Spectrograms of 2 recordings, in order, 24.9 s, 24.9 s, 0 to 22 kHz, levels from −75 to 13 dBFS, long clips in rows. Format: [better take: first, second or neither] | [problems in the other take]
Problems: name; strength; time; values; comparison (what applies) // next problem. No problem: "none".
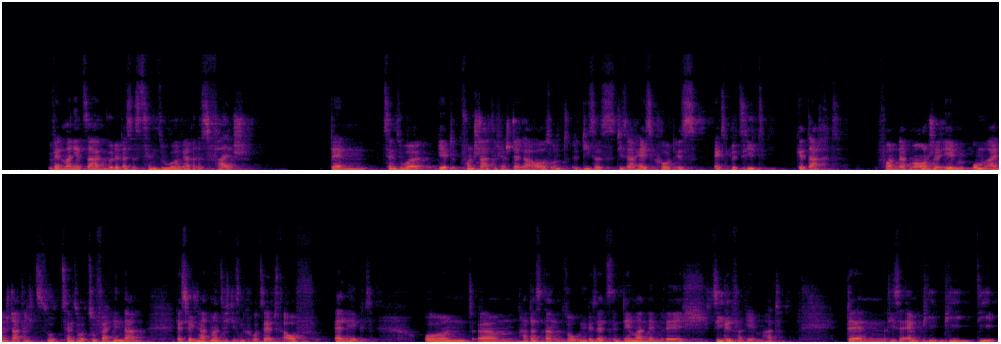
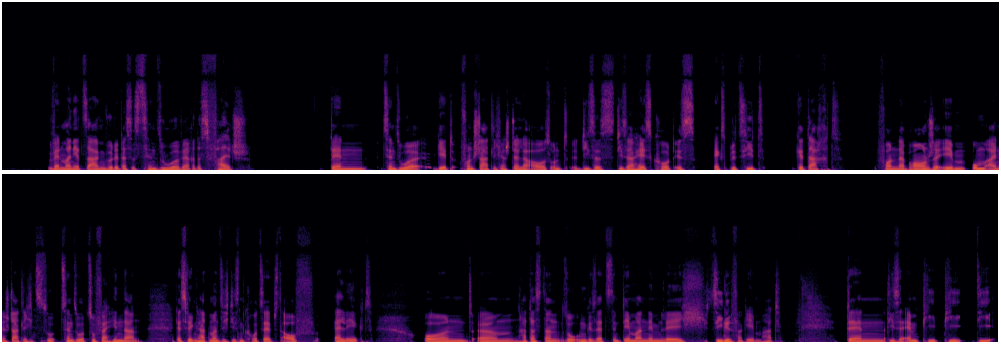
second | room echo; very slight; dies away in 0.6 s // off-mic speech; somewhat distant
